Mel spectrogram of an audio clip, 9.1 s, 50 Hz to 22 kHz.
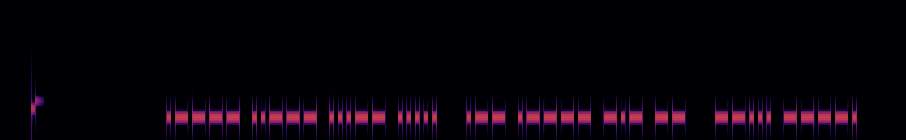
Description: Morse code, heard as a keyed tone, about 27 wpm, 700 Hz. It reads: 1235 W1KM 79
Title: Worked All Europe DX Contest - QTC Exchange - 28wpm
